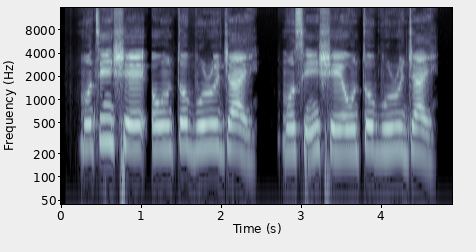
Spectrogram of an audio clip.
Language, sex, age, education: Yoruba, female, 30-45, tertiary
